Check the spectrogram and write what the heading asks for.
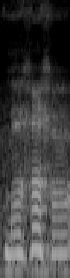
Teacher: ಮಹಃ ಹ ಆದ ನಂತರ ವಿಸರ್ಗದ ಉಚ್ಚಾರಣೆ ಹ.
